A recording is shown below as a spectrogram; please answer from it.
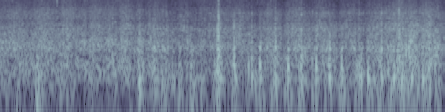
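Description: Small fishing pellets pouring from a bag onto dry groundbait in a plastic bucket: a steady, dense run of fine little ticks.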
